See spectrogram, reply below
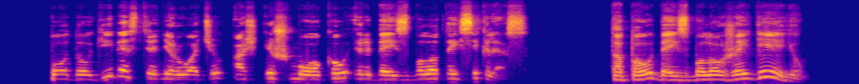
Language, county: Lithuanian, Utena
